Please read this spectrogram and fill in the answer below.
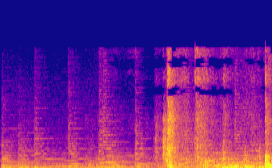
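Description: Background music, with rubbing and handling noise of latex balloons being tied and pressed together from about a second in, loudest near the end.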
